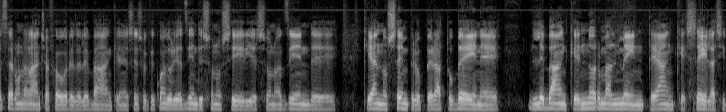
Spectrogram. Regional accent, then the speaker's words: La Maddalena, Sardinia, Italy; Sì, il mare ha un fascino particolare per noi sardi, poi io sono sardo della Maddalena

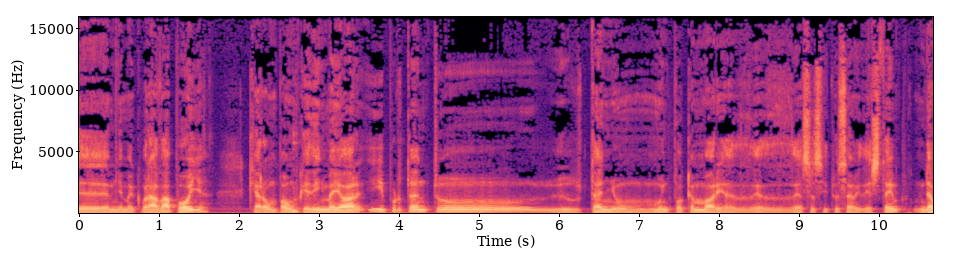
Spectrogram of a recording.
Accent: Unhas da Serra, Centro, Portugal; born there; Nasci em Unhas da Serra, do Conselho da Covilhã.

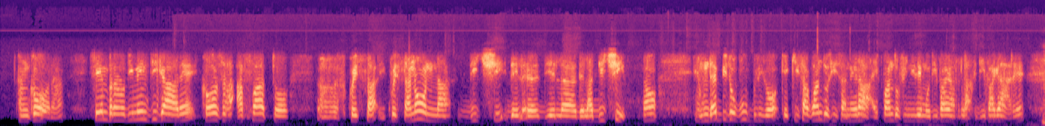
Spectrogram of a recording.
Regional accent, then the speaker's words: Caserta, Campania, Italy; now in Lucca, Italy; io sono di Caserta e sono trasferito a Lucca.

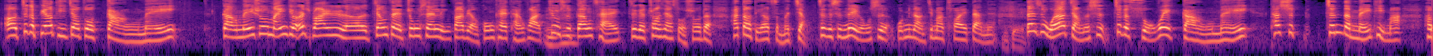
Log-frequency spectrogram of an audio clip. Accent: Taiwan; 希望能够鼓舞我们台湾人，希望能够提醒我们台湾人

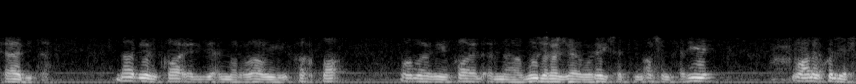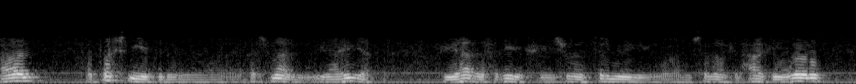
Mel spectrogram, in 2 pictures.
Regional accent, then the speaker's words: Syria; الذي يتسمى به بعض الناس عندنا في سوريا

